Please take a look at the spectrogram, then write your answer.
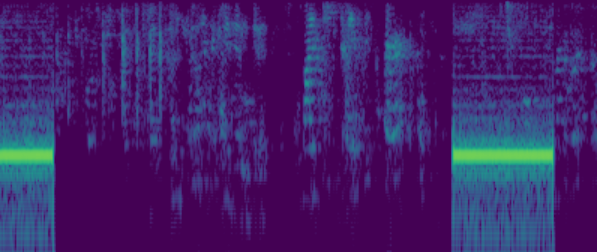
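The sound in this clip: Outgoing telephone call ringing, with two long, steady mid-pitched ring tones separated by a few seconds of faint talk and background noise.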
